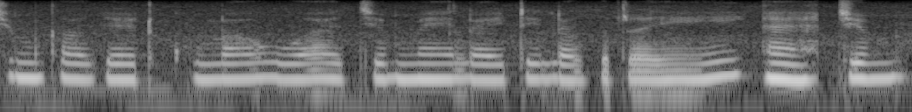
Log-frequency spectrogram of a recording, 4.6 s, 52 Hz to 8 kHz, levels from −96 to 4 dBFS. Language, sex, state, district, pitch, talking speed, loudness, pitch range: Hindi, female, Maharashtra, Nagpur, 230 Hz, 185 wpm, -26 LUFS, 225-235 Hz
